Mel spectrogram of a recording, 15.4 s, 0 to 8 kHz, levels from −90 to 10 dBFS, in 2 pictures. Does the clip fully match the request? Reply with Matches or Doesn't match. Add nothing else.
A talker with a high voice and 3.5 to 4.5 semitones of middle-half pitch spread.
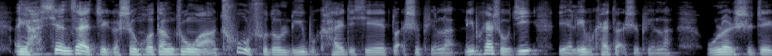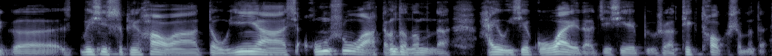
Doesn't match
